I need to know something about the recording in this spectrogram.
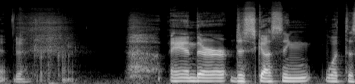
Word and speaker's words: Krennic: Yeah, Krennic.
